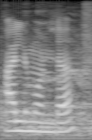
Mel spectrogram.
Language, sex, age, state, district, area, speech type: Odia, female, 30-45, Odisha, Koraput, urban, spontaneous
